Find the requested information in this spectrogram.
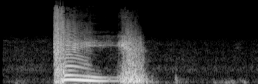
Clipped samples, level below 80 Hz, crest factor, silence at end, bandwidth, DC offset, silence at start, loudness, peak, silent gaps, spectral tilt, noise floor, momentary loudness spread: under 0.1%; -34 dBFS; 12 dB; 0.8 s; 16.5 kHz; under 0.1%; 0.55 s; -10 LUFS; 0 dBFS; none; -5.5 dB/octave; -46 dBFS; 8 LU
